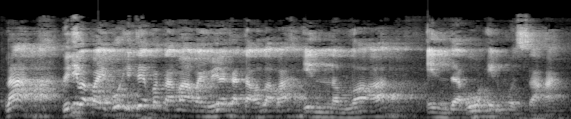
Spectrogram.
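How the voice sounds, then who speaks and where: A middle-aged man with a West Sumatran accent giving a lively Ramadan sermon, often asking his congregation questions. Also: fairly high pitch, fairly quick. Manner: animated, conversational, asks the congregation questions. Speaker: preacher. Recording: very echoey hall.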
